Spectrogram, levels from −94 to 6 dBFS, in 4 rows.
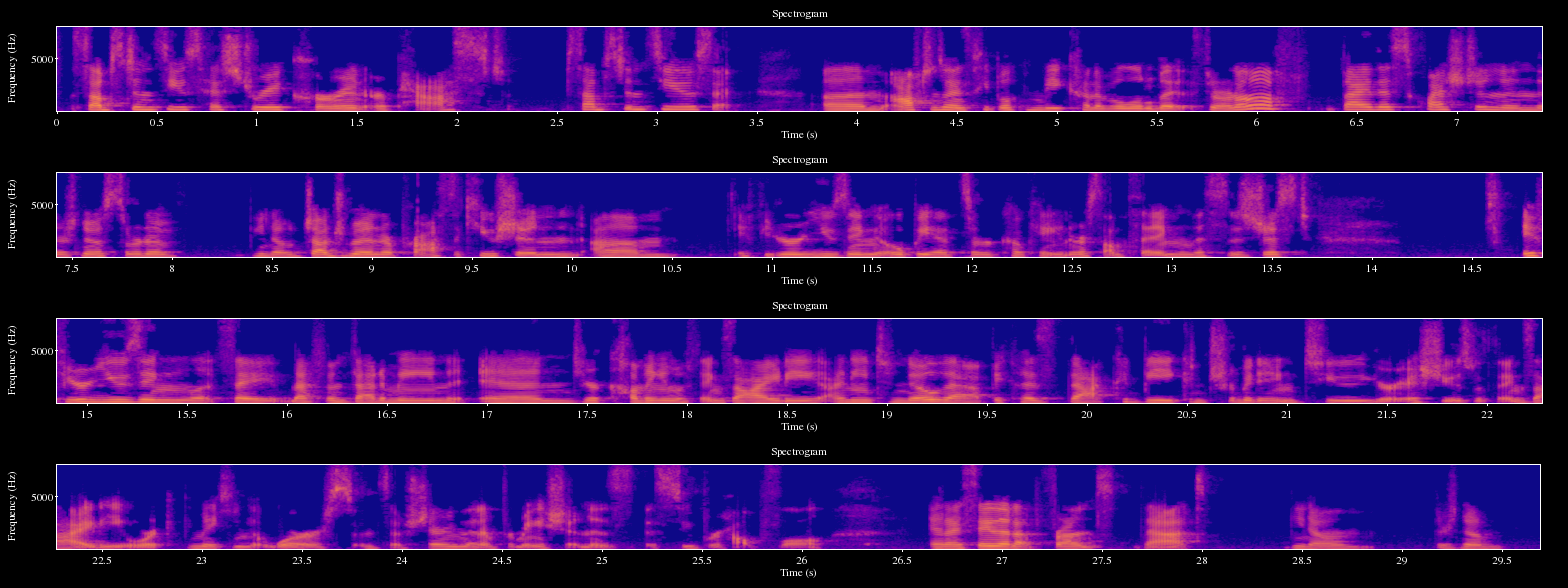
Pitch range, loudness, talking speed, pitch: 170-200 Hz, -33 LUFS, 200 wpm, 180 Hz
